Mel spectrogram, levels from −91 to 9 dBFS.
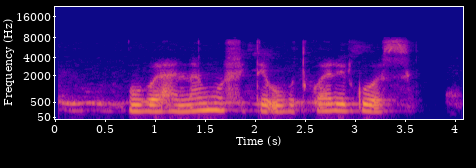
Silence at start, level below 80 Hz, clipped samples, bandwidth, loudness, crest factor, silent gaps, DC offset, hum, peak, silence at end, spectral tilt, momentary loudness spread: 0.05 s; -70 dBFS; under 0.1%; 8 kHz; -25 LUFS; 16 dB; none; under 0.1%; none; -10 dBFS; 0.55 s; -6 dB/octave; 15 LU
